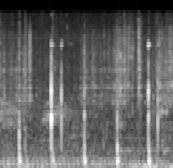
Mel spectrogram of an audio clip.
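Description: Stone pestle pounding almonds in a stone mortar: five sharp, even knocks, about two and a half a second, as the nuts are crushed.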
